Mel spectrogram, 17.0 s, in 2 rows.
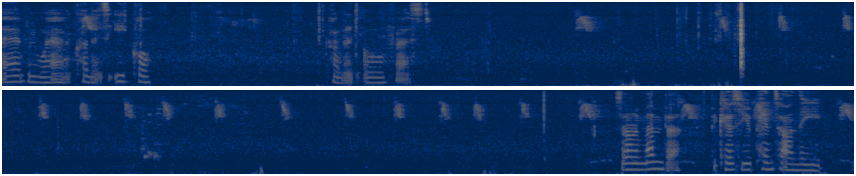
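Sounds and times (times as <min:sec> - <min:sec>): small bird chirping: 0:00.5 - 0:03.3, 0:05.7 - 0:17.0
wind rumble on microphone: 0:05.8 - 0:07.4, 0:10.5 - 0:11.4, 0:12.9 - 0:13.8.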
